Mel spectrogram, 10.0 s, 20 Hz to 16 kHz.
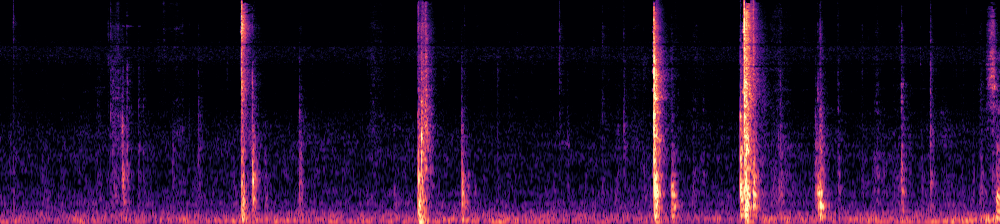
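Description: Plastic side fairing panel of a Yamaha R7 being pulled loose by hand, giving a series of sharp plastic clicks and snaps as its tabs and clips come free, the loudest two in the second half.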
